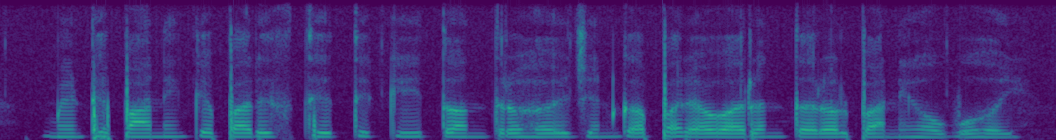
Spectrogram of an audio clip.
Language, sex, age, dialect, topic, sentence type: Magahi, female, 18-24, Southern, agriculture, statement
